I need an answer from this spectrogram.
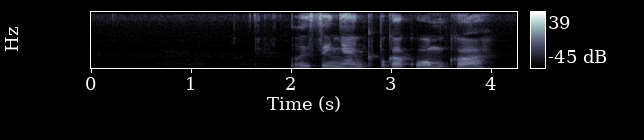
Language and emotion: Russian, neutral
